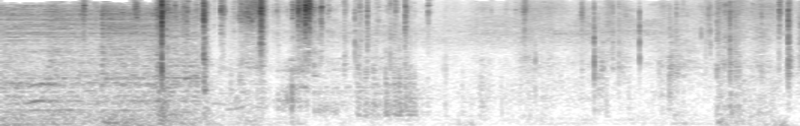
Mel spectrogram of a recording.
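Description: Background music fading out over the first second or so, then a few sharp clicks and rattles of someone handling things inside a parked car as he gets ready to step out.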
